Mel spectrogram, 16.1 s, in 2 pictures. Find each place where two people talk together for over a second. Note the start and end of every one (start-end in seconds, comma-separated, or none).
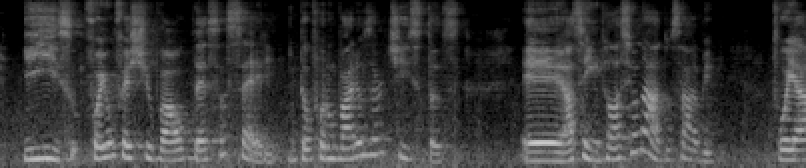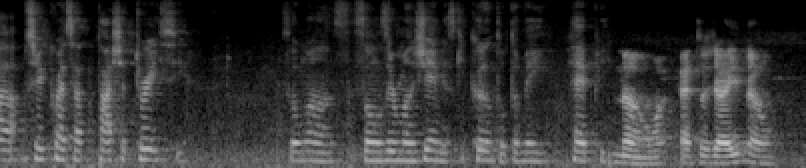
none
